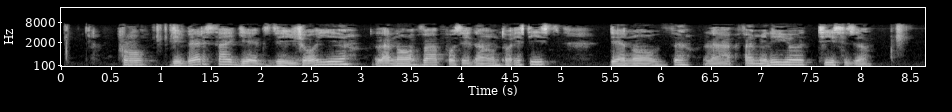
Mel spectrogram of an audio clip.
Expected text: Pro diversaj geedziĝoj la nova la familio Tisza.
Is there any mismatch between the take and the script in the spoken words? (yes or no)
yes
